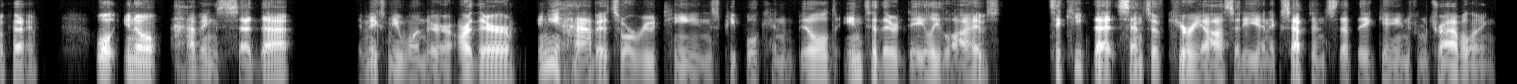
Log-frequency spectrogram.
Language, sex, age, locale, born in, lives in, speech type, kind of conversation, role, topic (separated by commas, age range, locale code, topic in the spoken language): English, male, 35-39, en-US, United States, United States, read, expert-assistant, asker, How does travel to other cultures increase tolerance?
